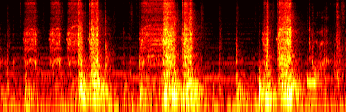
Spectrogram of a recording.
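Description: A small power driver tightens two little screws to lock a golf simulator screen mount in place, sounding in short whirring bursts separated by pauses, with a voice talking alongside.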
